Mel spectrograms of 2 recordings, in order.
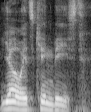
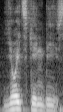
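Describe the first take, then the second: First: It is said as a plain English phrase. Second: It is run together like a Swedish-sounding name.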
